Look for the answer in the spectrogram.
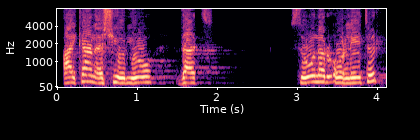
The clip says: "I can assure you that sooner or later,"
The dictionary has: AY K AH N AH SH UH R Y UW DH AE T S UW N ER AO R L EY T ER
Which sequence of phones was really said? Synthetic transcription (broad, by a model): AY K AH N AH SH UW R Y UW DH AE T S UW N ER AO R L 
